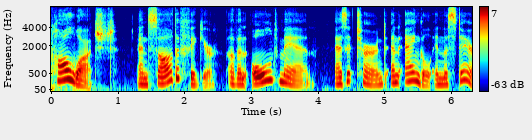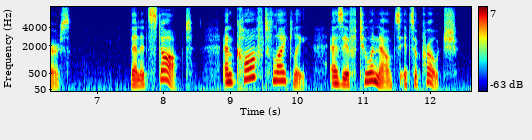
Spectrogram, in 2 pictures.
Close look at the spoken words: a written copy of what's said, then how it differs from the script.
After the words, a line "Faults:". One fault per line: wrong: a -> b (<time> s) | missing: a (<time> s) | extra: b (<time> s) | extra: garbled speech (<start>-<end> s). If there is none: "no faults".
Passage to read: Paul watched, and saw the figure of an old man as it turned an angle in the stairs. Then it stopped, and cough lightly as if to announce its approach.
Paul watched, and saw the figure of an old man as it turned an angle in the stairs. Then it stopped, and coughed lightly as if to announce its approach.
Faults:
wrong: cough -> coughed (9.1 s)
